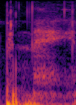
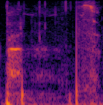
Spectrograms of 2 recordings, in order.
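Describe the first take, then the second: First: The name ends with a French-style 'nay' sound. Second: The name ends with an English-style 'nit' sound. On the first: The speaker calls it right. "to be pronounced Benet" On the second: The speaker calls it wrong. "not Bennett"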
